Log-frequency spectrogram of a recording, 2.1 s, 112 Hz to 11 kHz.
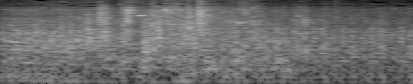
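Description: Yanmar 1145 tractor's diesel engine running steadily under load while a subsoiler shank drags against a buried stone, giving a cluster of sharp knocks and grinding scrapes in the first second.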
